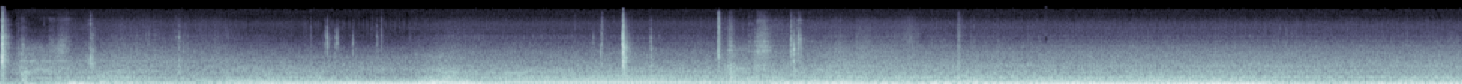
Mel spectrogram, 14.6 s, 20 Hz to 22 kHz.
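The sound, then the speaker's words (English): Late-1950s Chrysler Hemi V8 gasoline engines running together in a loud, steady, deep rumble, with faint ticking on top and no talk. “What are we hearing here? Oh, these are Chrysler Hemis, gas engines. They're V8s from the late 50s.”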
